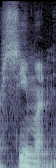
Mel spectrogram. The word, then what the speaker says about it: Simon: And eventually, when it comes time enough for her to marry, her father, Lavrens, engages her to this guy named Simon, or Seaman, if you are listening to the audiobook. And they translate these incredibly simple English names into, you know, the Norwegian pronunciation.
